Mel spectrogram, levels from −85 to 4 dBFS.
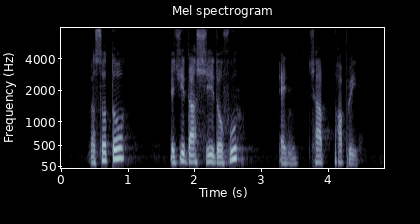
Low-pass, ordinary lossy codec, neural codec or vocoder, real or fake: none; none; codec, 16 kHz, 8 kbps, FunCodec, trained on LibriTTS, 25 frames a second; fake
